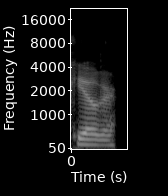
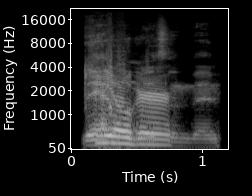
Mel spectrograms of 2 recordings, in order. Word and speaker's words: Kyogre: backup currently is kyogre i got called out for how i pronounced kyogre why apparently i they had never heard me pre anyone pronounced yogurt instead of kyogre it's like everyone's like kyogre i'm like there's no a in there i flip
